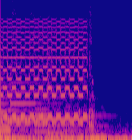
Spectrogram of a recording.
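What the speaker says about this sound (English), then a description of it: "The phone. It's probably Akira." Electronic telephone bell rings in repeated rapid bursts in a video game, loud and close, then stops abruptly with quiet background after.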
